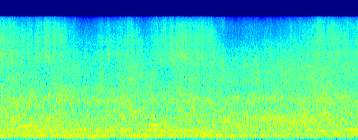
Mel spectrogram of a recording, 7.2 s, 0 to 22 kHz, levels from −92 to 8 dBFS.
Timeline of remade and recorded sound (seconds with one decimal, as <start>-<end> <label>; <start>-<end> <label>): 0.0-1.0 recorded; 1.0-7.2 remade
